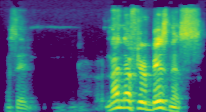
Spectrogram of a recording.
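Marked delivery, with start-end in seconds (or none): 1.3-2.5 curt mock refusal.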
